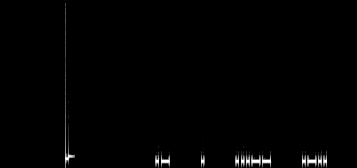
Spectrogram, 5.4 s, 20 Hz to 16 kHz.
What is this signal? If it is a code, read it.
Morse code, heard as a keyed tone, about 32 wpm, spaced as for 14 wpm, 700 Hz. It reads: AE3L
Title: USA Call Signs - 4x Character Spacing - 30wpm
